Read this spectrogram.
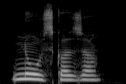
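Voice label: "nuscos" Sardinian, female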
